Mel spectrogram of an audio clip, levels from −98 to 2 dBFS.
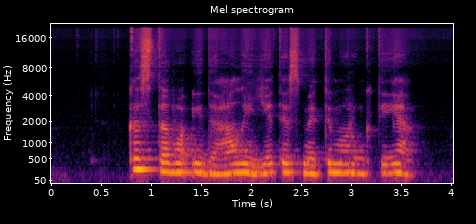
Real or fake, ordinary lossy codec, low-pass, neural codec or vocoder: real; Opus, 24 kbps; 19.8 kHz; none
